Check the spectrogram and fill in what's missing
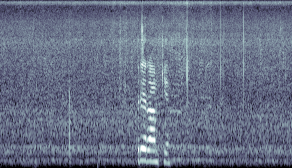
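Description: Honey bees crowd a hive package box being filled with frames, giving a steady, soft droning hum throughout, while a voice speaks briefly in the middle.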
